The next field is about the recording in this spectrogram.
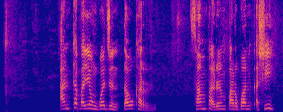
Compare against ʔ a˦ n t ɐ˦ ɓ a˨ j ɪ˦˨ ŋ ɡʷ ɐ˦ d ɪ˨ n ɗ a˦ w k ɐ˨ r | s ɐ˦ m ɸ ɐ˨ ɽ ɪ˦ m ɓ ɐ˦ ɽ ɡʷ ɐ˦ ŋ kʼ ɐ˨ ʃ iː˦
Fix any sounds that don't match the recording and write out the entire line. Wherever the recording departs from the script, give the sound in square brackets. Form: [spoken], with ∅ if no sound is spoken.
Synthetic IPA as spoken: ʔ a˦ n t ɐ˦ ɓ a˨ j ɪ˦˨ ŋ ɡʷ ɐ˦ [d͡ʒ] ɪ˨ n ɗ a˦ w k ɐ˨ r | s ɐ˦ m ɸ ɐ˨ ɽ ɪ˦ m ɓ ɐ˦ ɽ ɡʷ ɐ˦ ŋ kʼ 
